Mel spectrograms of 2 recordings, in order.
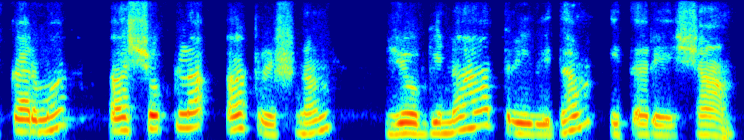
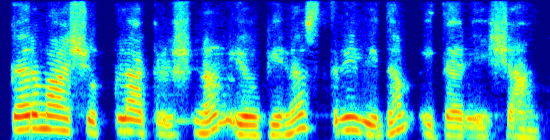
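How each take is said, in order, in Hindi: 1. शब्द अलग-अलग टुकड़ों में बँटे हुए हैं। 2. शब्द एक ही प्रवाह में जुड़े हुए हैं।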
